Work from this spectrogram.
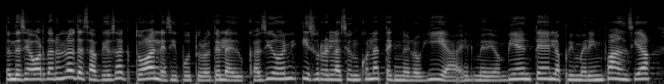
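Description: A woman's voice: on the high side, quick pace. A woman reading scripted news narration as a voice-over.

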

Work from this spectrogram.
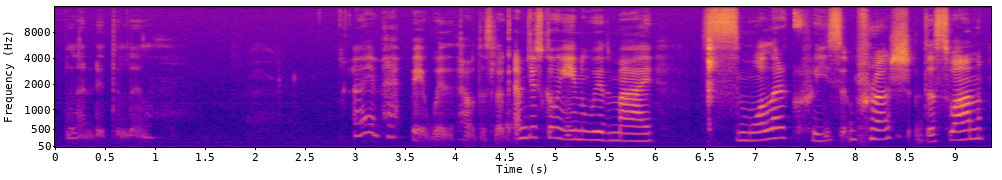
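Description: A young woman talks slowly through her makeup routine in English, which is not her first language. Her fairly high voice carries a gravelly fry, and she drifts into whispers while concentrating. Recorded on a camera close in front of her, in a small room at home. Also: fairly bright tone. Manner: rambling, thinks aloud, drops to whispers while working. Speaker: makeup vlogger. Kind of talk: casual tutorial chat.

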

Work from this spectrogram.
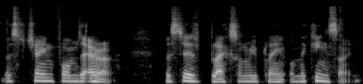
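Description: A man from South Africa teaching chess live over an online call, pausing often with fillers as he thinks aloud and answers chat. The sound is dry and close, recorded at a desktop mic. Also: mid-range voice, fairly even intonation, fairly bright tone, no echo. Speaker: chess lecturer.

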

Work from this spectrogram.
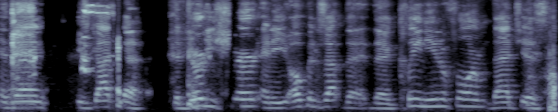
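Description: A man's voice: on the high side, moderate pace, heavy background noise. A man in his sixties on a casual video-call chat, wry and teasing, telling movie anecdotes. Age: 60s. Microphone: webcam on video call.

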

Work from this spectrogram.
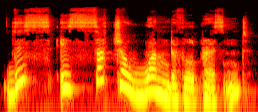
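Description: A woman's voice: medium pitch, huge pitch swings, measured pace, vocal fry, husky, exaggerated voice. A woman voicing an earnest, easily flustered king of fifty in a children's storybook. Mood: grateful. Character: kindly fifty-year-old Persian king, easily flustered. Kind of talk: children's storybook character reading.

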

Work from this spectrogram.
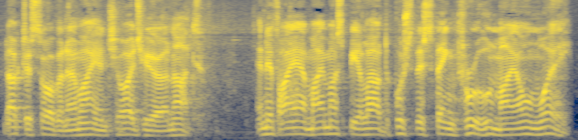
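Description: An actor playing an earnest, stubborn male scientist in a mid-century television drama, speaking in a formal, measured, persuasive way. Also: mid-range voice, steady tone, bright, forceful tone, natural voice. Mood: indignant, pleading. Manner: formal, measured, deliberate speechmaking delivery.

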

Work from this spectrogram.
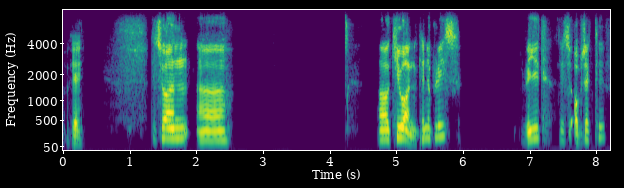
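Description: A hoarse male professor gives a lecture over a video call, circling back on his phrases with plenty of fillers. His voice is bright and forceful. The audio is dry and a little dull, like a lo-fi call. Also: on the high side, expressive, no echo. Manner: halting, repeats phrases, many fillers. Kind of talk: online university lecture.

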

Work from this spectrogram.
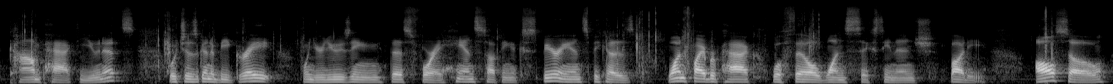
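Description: A man in his thirties with an American accent, presenting a clear, steady explainer in a bright studio on a lapel mic. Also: lowish voice, a little hiss or hum. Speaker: company presenter. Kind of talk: product explainer. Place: bright studio with shelves of plush toys.

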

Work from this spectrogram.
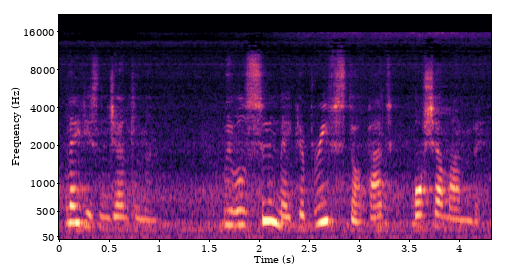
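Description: Female recorded train announcer, unhurried, medium register, played in a noisy carriage. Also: medium pitch, animated. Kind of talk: pre-recorded scripted announcement. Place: played over speakers inside moving train.

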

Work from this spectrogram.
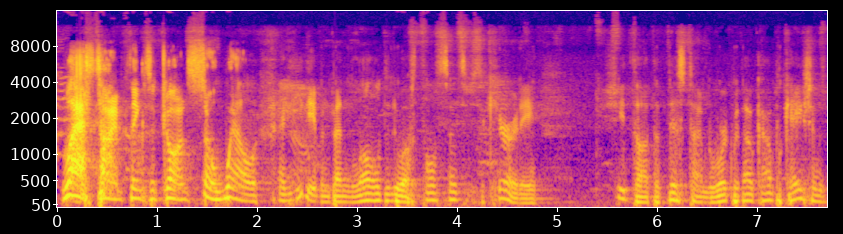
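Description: Male comic reader, youngish, dramatic delivery with big swings in pitch, slightly dull live recording. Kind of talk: theatrical comic reading of a story aloud. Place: small indoor stage with curtains and brick.

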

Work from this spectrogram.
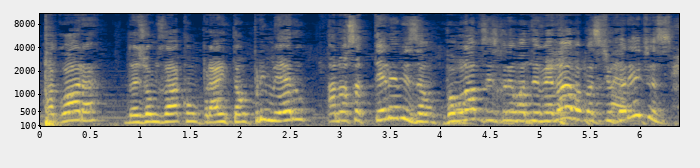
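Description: Fairly high-voiced man in his 30s, earnest, a bit preachy, phone vlog with music and shop crowd behind. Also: quick pace. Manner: earnest, preachy addresses to viewers. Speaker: charity vlogger. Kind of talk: motivational vlog talk. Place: electronics store. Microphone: phone held at arm's length.

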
